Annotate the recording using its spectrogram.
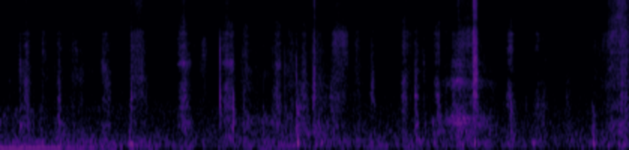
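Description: Faint scratching of a felt-tip marker drawing on paper, in short irregular strokes, one a little louder about six seconds in.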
